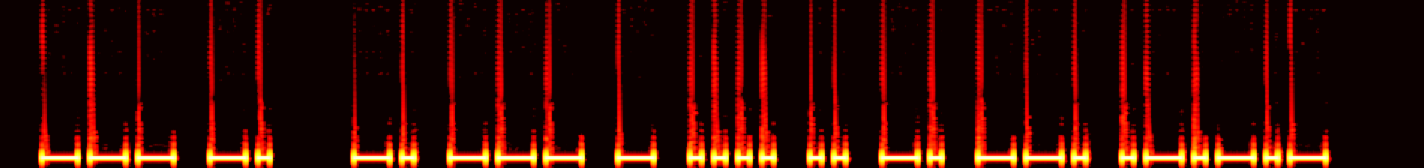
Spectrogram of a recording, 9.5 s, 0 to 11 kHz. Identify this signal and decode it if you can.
Morse code, heard as a keyed tone, about 16 wpm, 700 Hz. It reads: ON NOTHING.
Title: Sentences from Top 1000 Words - Review Part 5 - 15wpm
